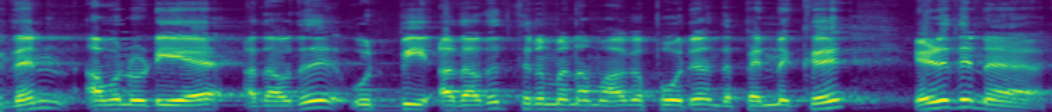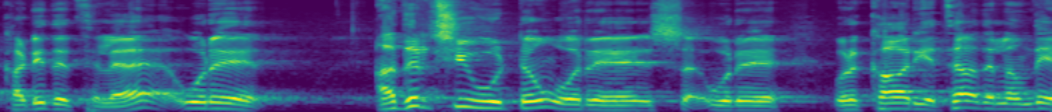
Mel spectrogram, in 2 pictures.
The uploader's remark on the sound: Mission Sunday Second Service Sermon Live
